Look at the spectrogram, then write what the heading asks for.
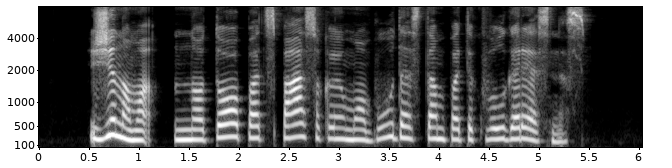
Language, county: Lithuanian, Alytus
